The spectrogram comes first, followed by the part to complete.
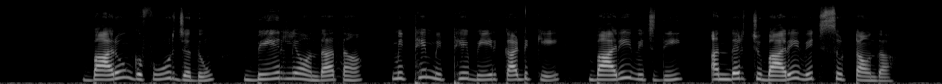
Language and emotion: Punjabi, neutral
